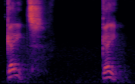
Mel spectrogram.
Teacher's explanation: it's almost like we start to say the t sound, but we don't actually say it · For me, it's more natural not to say the t sound.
